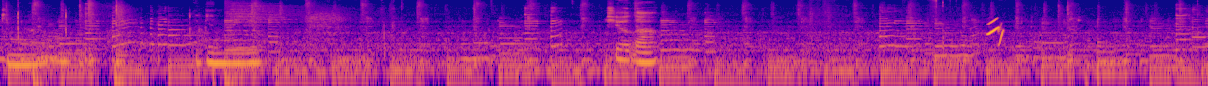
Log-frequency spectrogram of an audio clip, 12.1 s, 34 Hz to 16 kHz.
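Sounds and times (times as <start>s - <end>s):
acoustic guitar music: 3.7s - 12.0s
cat chirp: 9.8s - 10.1s.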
